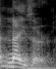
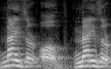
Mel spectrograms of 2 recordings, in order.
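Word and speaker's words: neither: يعني ولا واحد منهم لو سمعتها ميزه مش غلط فهو صح برضو عشان ما تستغربش لو سمعتها ليزر او نيزر صح ولكن النطق الشائع لها نيزر نيزر مايلزر اوف يعني ولا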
